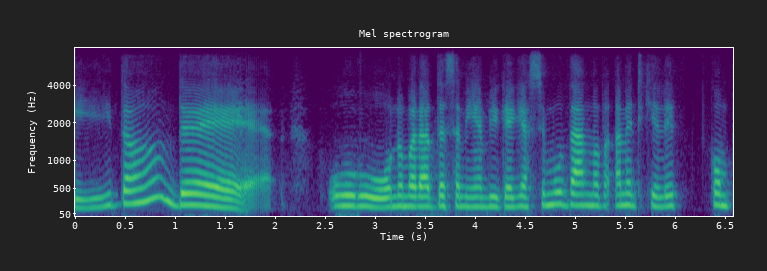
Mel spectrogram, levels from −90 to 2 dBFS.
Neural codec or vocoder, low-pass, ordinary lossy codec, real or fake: codec, 16 kHz, 0.2 kbps, FocalCodec; 7.2 kHz; Opus, 16 kbps; fake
